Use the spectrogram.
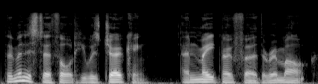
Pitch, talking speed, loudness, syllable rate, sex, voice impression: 100 Hz, 205 wpm, -18 LUFS, 5.6 syllables/s, male, masculine, adult-like, slightly thick, cool, slightly sincere, slightly wild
